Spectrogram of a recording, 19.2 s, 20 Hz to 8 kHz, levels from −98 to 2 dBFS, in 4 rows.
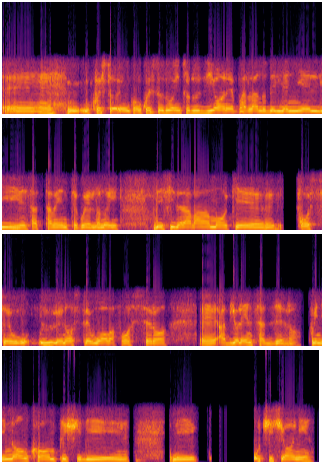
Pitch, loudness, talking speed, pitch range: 140 Hz, -16 LUFS, 90 wpm, 130-150 Hz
